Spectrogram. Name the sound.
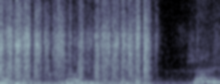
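sanding wood edges with sandpaper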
